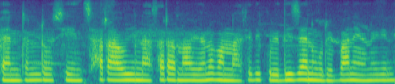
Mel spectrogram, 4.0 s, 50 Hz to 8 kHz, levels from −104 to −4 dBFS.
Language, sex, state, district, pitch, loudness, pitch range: Chakma, female, Tripura, Dhalai, 205 Hz, -17 LUFS, 200-210 Hz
